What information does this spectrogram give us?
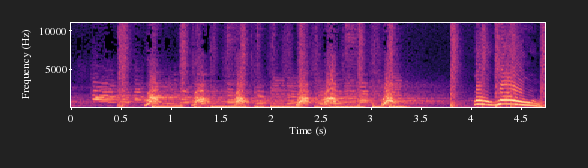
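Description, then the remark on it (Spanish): A small brown-haired dog on a collar, walked in a park, barks furiously, rapidly and repeatedly at passing people in an agitated run over a steady, thumping low bass line, then the barking gives way to a drawn-out, rising whine at the end. “Lo llevo a pasear al parque, ceñido por su collar la gente pasa yangueto, con furia empieza a ladrar.”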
